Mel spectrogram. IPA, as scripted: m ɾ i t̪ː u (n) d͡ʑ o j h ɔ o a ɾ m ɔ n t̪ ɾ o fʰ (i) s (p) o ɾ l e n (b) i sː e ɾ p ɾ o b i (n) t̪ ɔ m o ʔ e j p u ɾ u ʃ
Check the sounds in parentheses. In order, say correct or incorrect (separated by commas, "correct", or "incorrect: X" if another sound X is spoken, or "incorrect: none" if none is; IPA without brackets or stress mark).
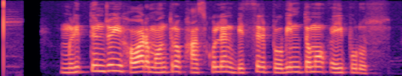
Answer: correct, incorrect: a, incorrect: k, correct, correct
